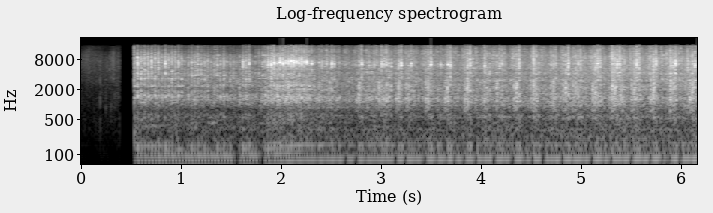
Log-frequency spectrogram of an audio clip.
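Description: Farm tractor engine starting up at night and settling into a loud, steady diesel idle with a rhythmic knocking throb, close by, after a brief quiet moment.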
